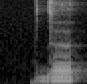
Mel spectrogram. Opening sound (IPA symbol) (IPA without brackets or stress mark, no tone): d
